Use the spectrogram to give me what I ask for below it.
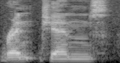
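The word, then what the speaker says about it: Röntgen: I like Ron Koons I think Americans pronounce it rent Jemez some people like to pronounce it as though he was French like our own Jim the I'm pretty sure it would be Rangan or Ranjan because he was German and that would be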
